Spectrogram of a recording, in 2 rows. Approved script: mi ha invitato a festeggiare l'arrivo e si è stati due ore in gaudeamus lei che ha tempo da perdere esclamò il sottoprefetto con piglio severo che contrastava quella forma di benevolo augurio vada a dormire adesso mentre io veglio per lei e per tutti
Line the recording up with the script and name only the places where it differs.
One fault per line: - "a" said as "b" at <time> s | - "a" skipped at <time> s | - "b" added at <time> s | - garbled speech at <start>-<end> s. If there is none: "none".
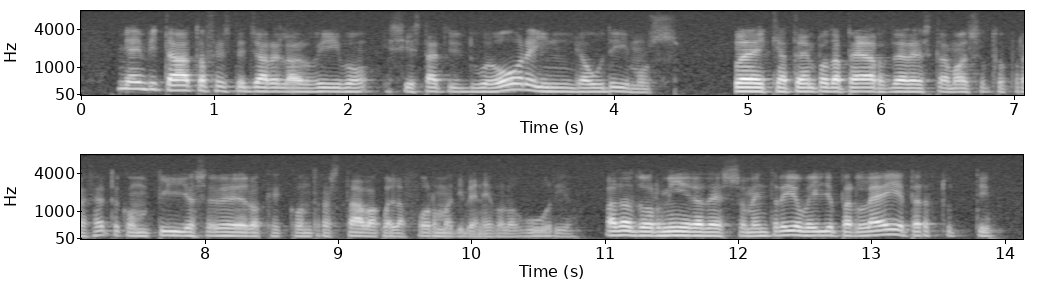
none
